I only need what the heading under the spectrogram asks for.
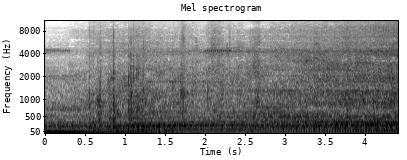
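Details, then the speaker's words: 2000 Honda Civic VP sedan 1.6L SOHC, 225,000 miles, wet-weather no-start from cracked, moist distributor cap; after replacing whole distributor, starts and settles to a quiet, steady, even idle with slight bay clatter. "see if she starts all right see how she did Wow okay somebody's happy"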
